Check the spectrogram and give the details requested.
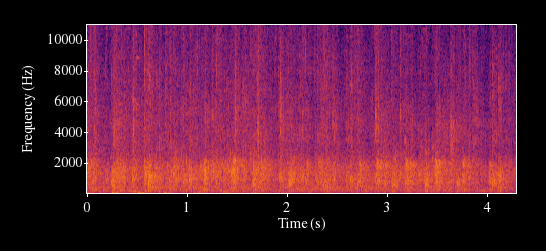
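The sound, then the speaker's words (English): A TV show audience applauds a woman steadily for several seconds, a dense, even clatter of many hands clapping at a fairly loud level with no voices over it. “Come on, give her a big hand clap.”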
